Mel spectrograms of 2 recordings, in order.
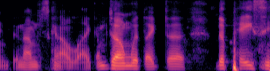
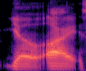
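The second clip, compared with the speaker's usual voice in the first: normal talking voice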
